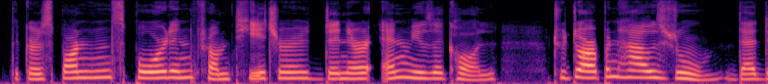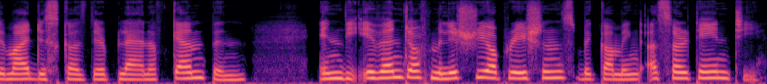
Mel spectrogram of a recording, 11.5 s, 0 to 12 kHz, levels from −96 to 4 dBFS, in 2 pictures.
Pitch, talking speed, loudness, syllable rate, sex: 230 Hz, 155 wpm, -20 LUFS, 5.1 syllables/s, female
